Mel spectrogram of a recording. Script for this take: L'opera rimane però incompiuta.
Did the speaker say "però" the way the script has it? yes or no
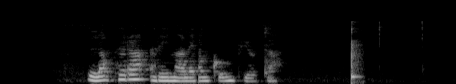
no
